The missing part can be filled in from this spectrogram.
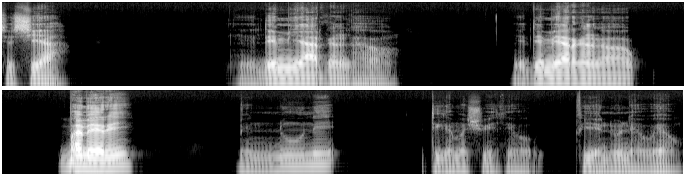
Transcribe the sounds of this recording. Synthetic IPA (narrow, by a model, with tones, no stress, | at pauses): su˨si˦ja̰˨ | ji˨de˦m˦ja˦ɾka˨ŋka˨wo̰˨ | jḭ˨de˦m˦a˦ɾka˨ŋka˨wo˨ | ɡ͡ba˦me˨ɾi˦ | mi˨nu˦ne˦ | di˨ɡe˨ma˦ʃwḛ˨te˨o˨ | fi˦je˨nu˦ne˦we˦˨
